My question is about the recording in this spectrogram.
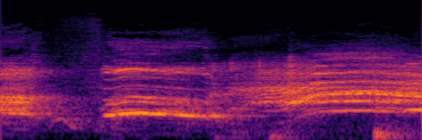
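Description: A man screaming in a long, high-pitched wail, after a short shout at the start.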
